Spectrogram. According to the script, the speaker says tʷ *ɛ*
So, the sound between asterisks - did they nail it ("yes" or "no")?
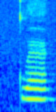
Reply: no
